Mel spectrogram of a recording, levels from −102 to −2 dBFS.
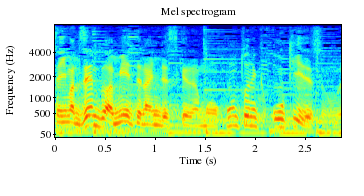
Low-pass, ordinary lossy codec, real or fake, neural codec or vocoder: none; none; real; none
